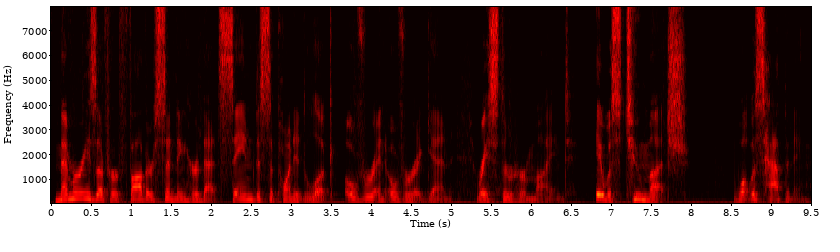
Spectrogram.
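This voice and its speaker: A man's voice: on the high side, animated, a little slow, a bit bright. A man reading a story aloud as a dramatic narrator, with music behind him. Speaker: fan fiction reader. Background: background music.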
